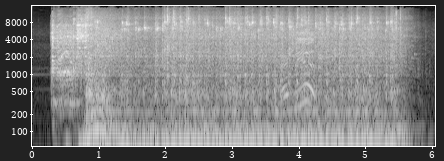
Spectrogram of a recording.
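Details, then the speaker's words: Freshly built 496 big-block Chevy V8 with nitrous, on a run stand during break-in: the starter spins it briefly, then it catches into a strong, even, lumpy idle. It sounds healthy. "motor sounds really good and healthy um got uh bugs fixed out of it"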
